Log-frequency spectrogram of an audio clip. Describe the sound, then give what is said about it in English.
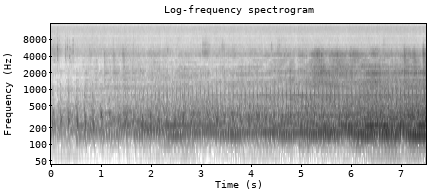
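An army helicopter's steady rotor and engine drone grows gradually louder over several seconds as it approaches, with no voices present. “What's that army helicopter doing here?”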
